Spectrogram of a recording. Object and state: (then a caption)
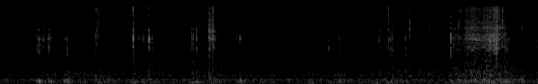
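Textured paper scratched by a dip pen. A metal dip pen nib writes Thai letters in ink on a flat, textured Korean paper sheet, heard close up. Short, bright scratchy strokes come in quick bursts over a faint low hum. A longer, denser scratch builds near the end.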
